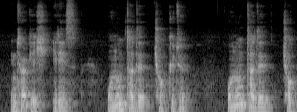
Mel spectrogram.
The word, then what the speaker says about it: tadı: Turkish it is onun tadı çok kötü, onun tadı çok kötü. As you see again, the last T of the word tat changes into D, which is the voiced counterpart of T.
